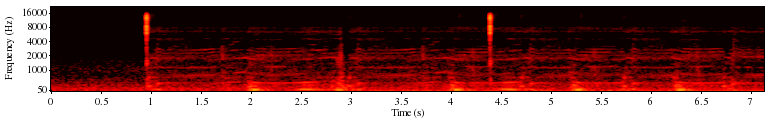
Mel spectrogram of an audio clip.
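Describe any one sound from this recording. Windshield wipers sweep back and forth with soft, regular thumps.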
